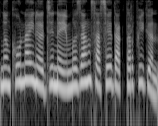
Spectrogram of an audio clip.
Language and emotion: Bodo, neutral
